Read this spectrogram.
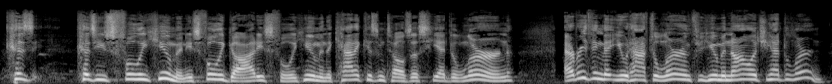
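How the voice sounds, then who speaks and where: Animated high-voiced man giving a youth talk. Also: quick pace, no room sound, clean studio sound. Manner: animated, joking, often hushing and resetting the crowd. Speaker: youth speaker. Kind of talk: lively talk to a young audience.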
